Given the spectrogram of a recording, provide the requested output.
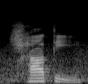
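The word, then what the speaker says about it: چھاتی: Let's come to for girls, Chati, Chaati, Chati, Chati.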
